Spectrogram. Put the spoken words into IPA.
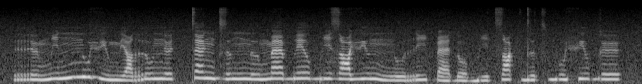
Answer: r ø˩ m i˧ nː u˥ vʲ u˩ mʲ ɑ˩ r u˧ n ø˧ tː æ˥ ŋ d͡z ɯ˧ ŋ n ɯ˧ m æ˥ b e˥ ʊ̯ b i˥ z ɑ˥ vʲ u˥ nː u˩ r i˧ ɓ æ˩ ɗ o˩ b i˩ t͡s ɑ˥ k d ɯ˧ t͡s b u˥ fʲ u˥ ɡ ø˥

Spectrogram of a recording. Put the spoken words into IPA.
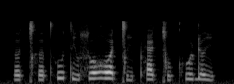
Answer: ə˧ ǀʰ ə˧˩ t̪ʰ u˥ t i˧ sʷ i˥ ʁʷ æ˥˧ ǀ i˧˩ pʰ æ˥˧ ǀ u˧ kʰ u˥ y̯ ɖ ə˥˧ i̯

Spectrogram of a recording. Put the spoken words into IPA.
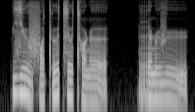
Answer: zʲ ɯː v f ɔ tʼ ɯ t͡s ɯ tʰ ɔ ɳ əː | r ə ɳ ʉ v ʉː

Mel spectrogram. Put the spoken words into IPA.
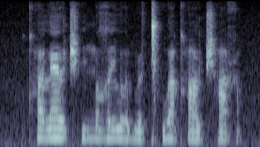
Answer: qʰ u l æ ə̯ t͡ʃʰ i ŋ ʊ ʁ i l ʊ ə̯ b ə˞ ǀʰ u ə̯ qʰ ɑ ʊ̯ t͡ʃʰ ɑ x

